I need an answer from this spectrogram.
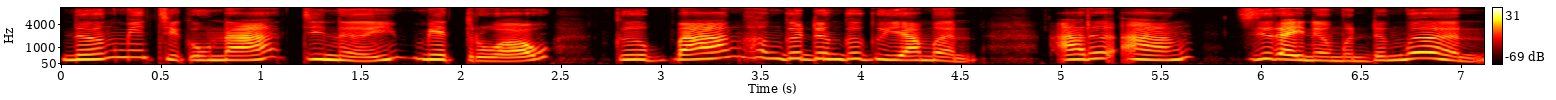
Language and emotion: Bodo, happy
